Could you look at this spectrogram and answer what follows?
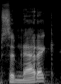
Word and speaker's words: CMNatic: First, is that how you pronounce the name, CMNatic?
